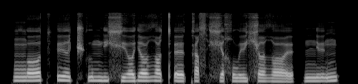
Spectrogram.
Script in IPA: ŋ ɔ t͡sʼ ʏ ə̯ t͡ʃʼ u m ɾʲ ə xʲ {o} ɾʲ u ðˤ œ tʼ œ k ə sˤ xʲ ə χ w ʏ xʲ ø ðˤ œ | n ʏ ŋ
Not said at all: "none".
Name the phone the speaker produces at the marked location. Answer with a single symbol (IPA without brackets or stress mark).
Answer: ɔ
